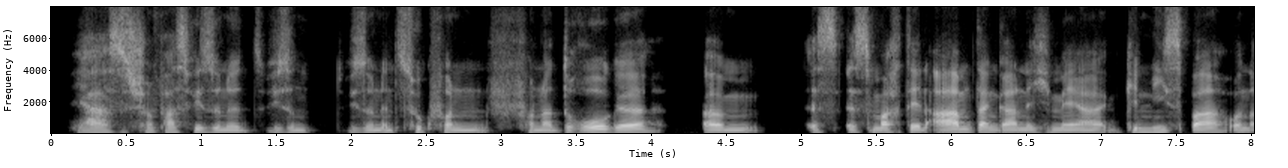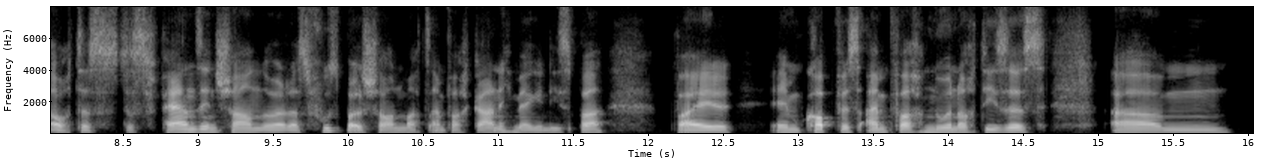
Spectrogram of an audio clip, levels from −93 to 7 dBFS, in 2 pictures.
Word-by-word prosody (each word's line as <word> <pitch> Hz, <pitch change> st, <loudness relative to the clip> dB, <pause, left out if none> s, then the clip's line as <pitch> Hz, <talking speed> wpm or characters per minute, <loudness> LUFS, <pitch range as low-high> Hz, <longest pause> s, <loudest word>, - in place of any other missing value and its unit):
ja, -, -, 0 dB
es -, -, 0 dB
ist -, -, +2 dB
schon -, -, -2 dB
fast 125 Hz, 0 st, -3 dB
wie 130 Hz, -, 0 dB
so 120 Hz, 0 st, -3 dB
'ne 110 Hz, -2 st, -3 dB
wie 110 Hz, -, -9 dB
so 110 Hz, -, -5 dB
'n 105 Hz, -, -8 dB, 0.2 s
wie -, -, -11 dB
so 115 Hz, -, -4 dB
'n 110 Hz, -, -3 dB
Entzug 150 Hz, -, -3 dB
von 110 Hz, -2 st, -3 dB
von 105 Hz, -, -8 dB
'ner 105 Hz, 0 st, 0 dB
Droge. 135 Hz, +7 st, +4 dB, 0.3 s
Ähm, 110 Hz, 0 st, +1 dB, 0.3 s
es -, -, -1 dB
es -, -, -1 dB
macht 120 Hz, 0 st, +1 dB
den 120 Hz, -, +3 dB
Abend 140 Hz, 0 st, +5 dB
dann 125 Hz, -3 st, +4 dB
gar 115 Hz, -, +3 dB
nicht 115 Hz, +1 st, -5 dB
mehr 115 Hz, 0 st, +1 dB
genießbar 125 Hz, +2 st, +1 dB
und -, -, -2 dB
auch -, -, +1 dB
das -, -, -5 dB
das -, -, -6 dB
Fernsehen 145 Hz, -1 st, +3 dB
schauen 120 Hz, -1 st, 0 dB
oder 115 Hz, 0 st, +2 dB
das 110 Hz, -1 st, -2 dB
Fußballschauen 170 Hz, -8 st, -1 dB
macht's 120 Hz, -, -6 dB
einfach 115 Hz, -1 st, -7 dB
gar -, -, +2 dB
nicht 150 Hz, -, -6 dB
mehr 115 Hz, -2 st, -3 dB
genießbar, 115 Hz, -1 st, -2 dB, 0.4 s
weil 115 Hz, -1 st, +5 dB, 0.2 s
im 125 Hz, -1 st, -3 dB
Kopf 140 Hz, +4 st, +4 dB
ist 140 Hz, -, -1 dB
einfach 130 Hz, 0 st, +1 dB
nur 130 Hz, 0 st, 0 dB
noch 130 Hz, 0 st, -1 dB
dieses 130 Hz, -2 st, -1 dB, 0.4 s
ähm, 120 Hz, -1 st, -1 dB
120 Hz, 200 wpm, -26 LUFS, 115-130 Hz, 0.4 s, Abend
